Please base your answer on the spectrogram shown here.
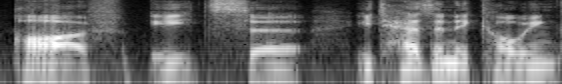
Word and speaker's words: qaf: So when we pronounce the qaf, we try to pronounce it audibly and as it is, qa, by opening slightly the lips vertically and making that sound and echoing by saying qa.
